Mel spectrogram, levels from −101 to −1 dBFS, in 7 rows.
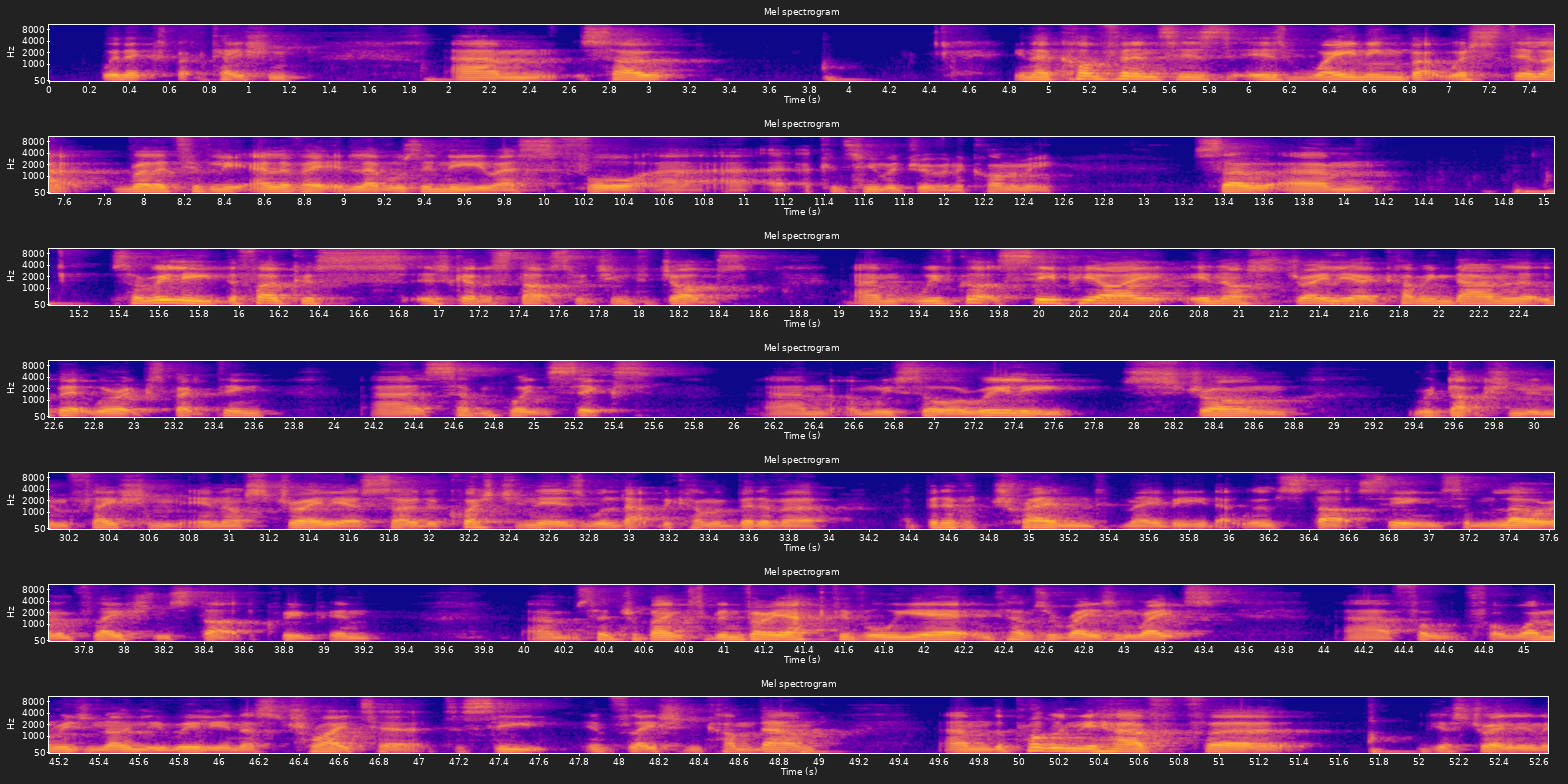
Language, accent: English, British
